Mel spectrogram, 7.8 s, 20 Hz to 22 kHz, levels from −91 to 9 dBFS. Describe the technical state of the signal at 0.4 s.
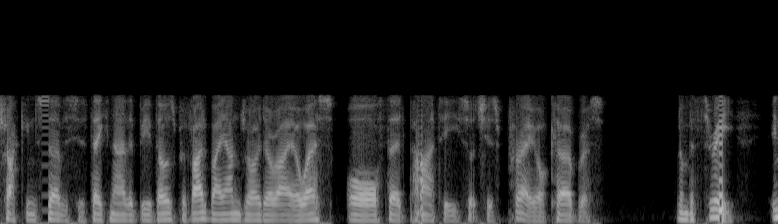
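Just after 0.4 s, from 0.42 to 0.50 s, a Bluetooth headset packet repeat replaces about 68 ms with a steady buzz near 267 Hz, which fits lost packets being refilled every 3.75 ms. Unlike a plain dropout, it buzzes instead of falling silent. Underneath, the Bluetooth CVSD headset codec runs throughout: the one-bit delta coding, which points to a 64 kbps stream, cuts everything above 4 kHz and leaves a granular hiss and scratchy s sounds, unlike a clean low-pass filter.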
